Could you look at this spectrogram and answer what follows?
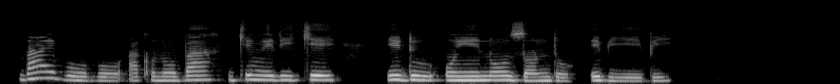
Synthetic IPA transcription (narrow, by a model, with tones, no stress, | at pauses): ba˦ɪ˦bʊ˨bʊ˨a˨kʰʊ˨nʊ˨ba˦ŋ̩˨ke˦ŋʷe˨ɾi˦ke˦ | i˦du˦o˦ɲe˦nʊ˦zɔ˨n̩˦dʊ˨ | e˦bi˨je˨bi˦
